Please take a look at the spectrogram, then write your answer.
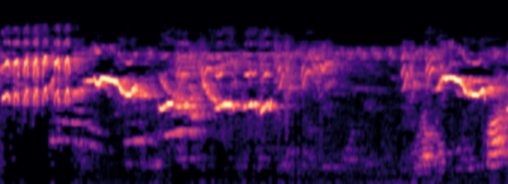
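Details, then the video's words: Oriental magpie-robin training song for caged birds, a dense 'tembakan rapat' style: rapid chattering notes at the start, then bright whistled slurs rising and falling, with a burst of quick sharp notes near the end. "Masteran Kacer Tembakan Rapat"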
